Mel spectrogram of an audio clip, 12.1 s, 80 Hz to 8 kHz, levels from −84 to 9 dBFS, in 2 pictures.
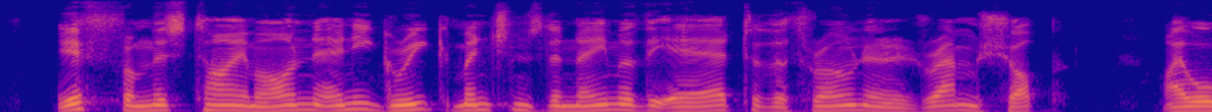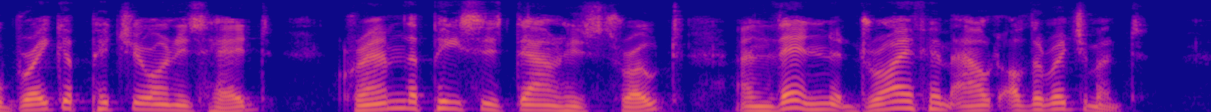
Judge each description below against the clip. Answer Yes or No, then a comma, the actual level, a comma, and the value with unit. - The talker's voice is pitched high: No, low, 135 Hz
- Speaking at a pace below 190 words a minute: No, fast, 205 wpm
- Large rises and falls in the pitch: No, average, 3.7 semitones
